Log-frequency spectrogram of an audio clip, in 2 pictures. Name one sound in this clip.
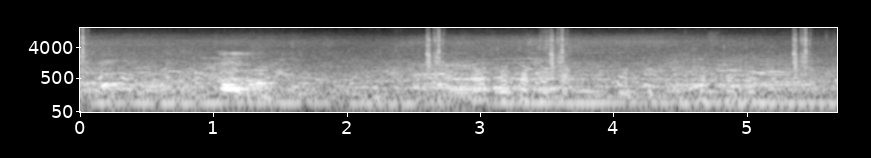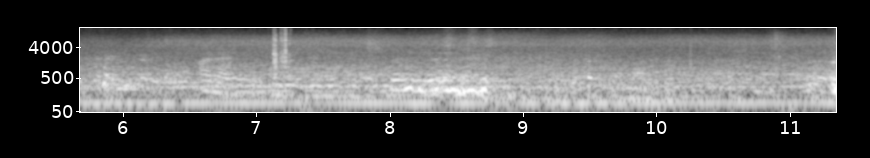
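A fawn stirs and rustles on dry straw.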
